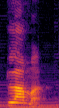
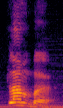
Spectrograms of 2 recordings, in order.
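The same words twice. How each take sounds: First: The B sound is silent. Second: The B sound is pronounced. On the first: The speaker calls it right. "I want you to silent the letter B" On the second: The speaker calls it wrong. "Most people will say plumber. It's wrong"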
